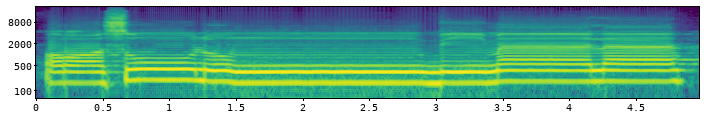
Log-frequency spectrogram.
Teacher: huruf ma kita panjangkan dua harakat karena terdapat alif di depannya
